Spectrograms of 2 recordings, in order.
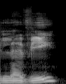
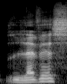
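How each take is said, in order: First: The name is said with a French pronunciation. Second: The name is said with an English-style pronunciation. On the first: The speaker calls it right. "is actually" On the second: The speaker calls it wrong. "this guy's French pronunciation isn't terrible, but it's not great either"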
